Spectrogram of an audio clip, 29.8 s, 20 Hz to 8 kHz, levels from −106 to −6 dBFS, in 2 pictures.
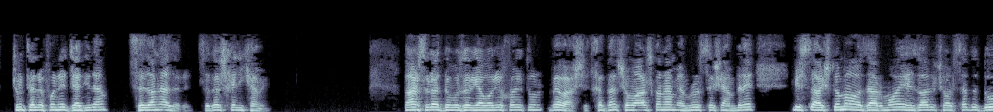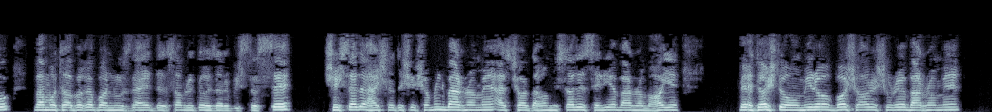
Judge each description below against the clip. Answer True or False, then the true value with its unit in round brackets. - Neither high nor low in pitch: True (175 Hz)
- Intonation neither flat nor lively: False (2.0 semitones)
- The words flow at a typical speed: False (95 wpm)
